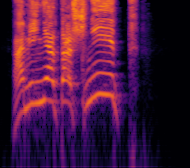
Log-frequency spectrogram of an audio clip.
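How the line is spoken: Shouted outburst. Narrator (Russian): выкрикнул он

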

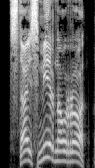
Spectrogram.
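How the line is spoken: Shouting. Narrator (Russian): закричал рыцарь

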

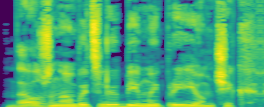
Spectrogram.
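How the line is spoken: Sigh. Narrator (Russian): вздохнул Драк Кайнен

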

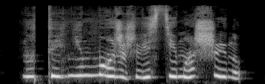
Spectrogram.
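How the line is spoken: Wailing. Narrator (Russian): взвыла Ли

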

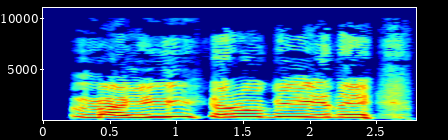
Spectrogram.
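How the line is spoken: Sobbing woman. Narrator (Russian): прорыдала она полковнику

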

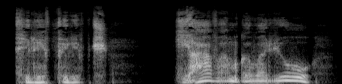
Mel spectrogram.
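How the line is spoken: Passionate exclamation. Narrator (Russian): страстно воскликнул Барменталь

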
